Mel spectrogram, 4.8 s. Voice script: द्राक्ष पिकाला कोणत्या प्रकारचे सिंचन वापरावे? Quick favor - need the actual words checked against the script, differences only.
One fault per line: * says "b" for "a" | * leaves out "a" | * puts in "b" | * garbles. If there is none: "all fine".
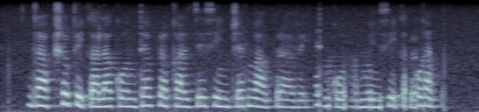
* garbles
